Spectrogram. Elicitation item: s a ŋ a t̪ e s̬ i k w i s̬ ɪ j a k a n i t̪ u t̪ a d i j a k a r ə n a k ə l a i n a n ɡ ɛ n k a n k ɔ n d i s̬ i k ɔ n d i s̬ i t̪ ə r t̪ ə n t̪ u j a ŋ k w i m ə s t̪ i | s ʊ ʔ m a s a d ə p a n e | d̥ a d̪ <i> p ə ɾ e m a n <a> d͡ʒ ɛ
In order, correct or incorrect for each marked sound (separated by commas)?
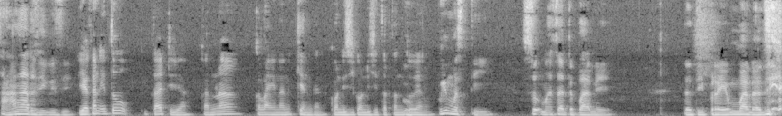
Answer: correct, correct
